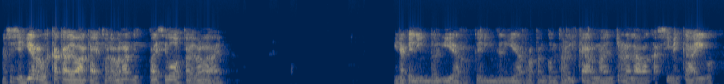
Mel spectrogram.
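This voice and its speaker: A young man with a Rioplatense Spanish accent giving casual, excitable, profanity-laden commentary while playing a video game, sometimes breaking into high yelps. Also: quick pace, muffled recording, a little hiss or hum. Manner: excitable, swears often, jumps into high yelps. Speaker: gaming channel host. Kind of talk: casual let's play commentary.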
